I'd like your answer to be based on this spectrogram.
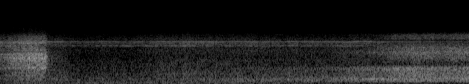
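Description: A Red Pelicans RAF aerobatic team aircraft rolls for takeoff, its engine a steady, moderately distant drone that slowly swells, opening with a brief burst of radio static.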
